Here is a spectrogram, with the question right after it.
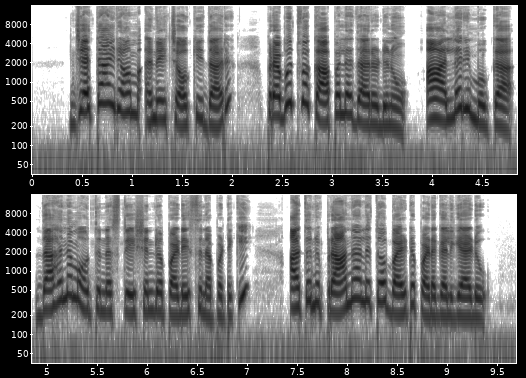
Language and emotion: Telugu, neutral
